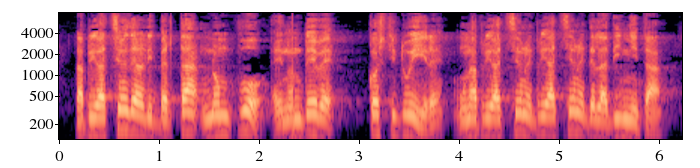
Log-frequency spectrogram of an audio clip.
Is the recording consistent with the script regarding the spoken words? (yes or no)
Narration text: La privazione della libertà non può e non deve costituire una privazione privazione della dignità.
yes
